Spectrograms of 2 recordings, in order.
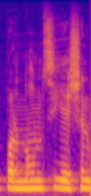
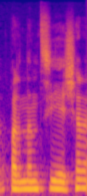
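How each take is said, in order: First: پروننسیشن mispronounced with "noun" in the middle. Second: Said in the usual way. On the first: Shown as a demonstration. Teacher showing students a common mistake, پروننسیشن mispronounced as "pro-noun-siation". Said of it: "اس کو بھی پروننسیشن بولا جاتا ہے". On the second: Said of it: "جب آپ پروناؤنس غلط کریں گے".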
